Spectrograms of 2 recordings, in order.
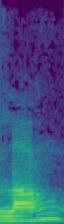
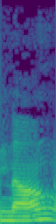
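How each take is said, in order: First: The word begins with an l sound. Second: The word begins with an n sound. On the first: The speaker calls it wrong. "cái nón ổng kêu cái lón" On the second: The speaker calls it right. "hễ n ổng ra l"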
